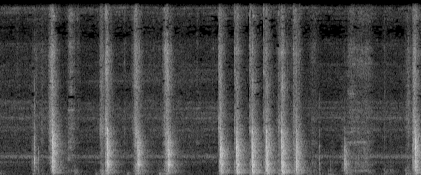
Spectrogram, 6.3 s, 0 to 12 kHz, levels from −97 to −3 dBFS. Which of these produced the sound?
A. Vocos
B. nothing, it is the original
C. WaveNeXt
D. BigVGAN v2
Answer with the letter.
B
